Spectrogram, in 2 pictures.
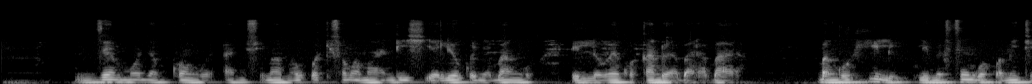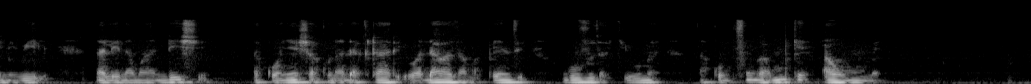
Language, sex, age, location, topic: Swahili, male, 18-24, Kisumu, health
